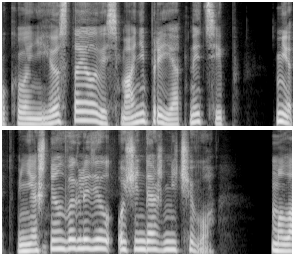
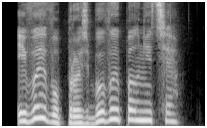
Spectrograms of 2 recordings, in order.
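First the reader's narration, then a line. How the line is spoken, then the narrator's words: Calm, confident. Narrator (Russian): спокойно произнесла я, ощущая ничем не объяснимую уверенность в своих силах и возможностях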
